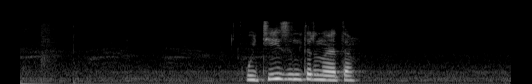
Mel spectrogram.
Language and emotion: Russian, neutral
